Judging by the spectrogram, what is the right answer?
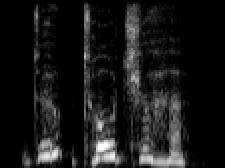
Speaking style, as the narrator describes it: came a croak from the bed

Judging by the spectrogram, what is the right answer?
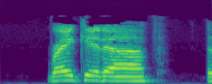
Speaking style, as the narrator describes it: the huge bartender said flatly

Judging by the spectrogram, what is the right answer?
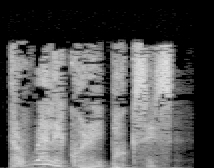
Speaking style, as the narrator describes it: Sabatha whispered

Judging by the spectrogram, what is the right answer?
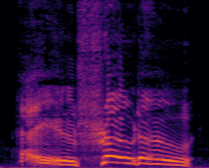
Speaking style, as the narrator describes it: cried

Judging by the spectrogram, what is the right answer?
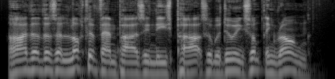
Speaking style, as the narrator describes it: said Agnes flatly

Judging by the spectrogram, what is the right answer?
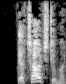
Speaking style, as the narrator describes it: said Tom

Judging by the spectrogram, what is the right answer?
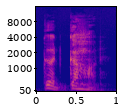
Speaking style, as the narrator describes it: the youth grumbled

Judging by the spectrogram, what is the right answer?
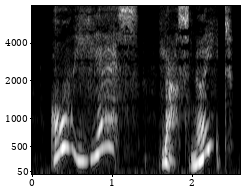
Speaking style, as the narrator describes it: the kitchen maid said eagerly

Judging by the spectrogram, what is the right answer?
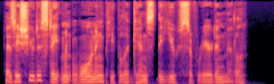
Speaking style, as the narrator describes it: he said quietly

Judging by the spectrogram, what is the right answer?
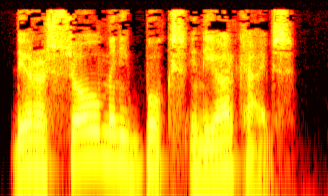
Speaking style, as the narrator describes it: Will said slowly

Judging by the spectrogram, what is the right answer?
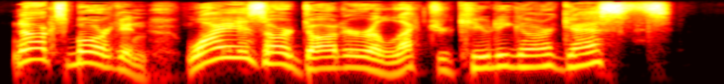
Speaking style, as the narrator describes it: Naomi shrieked

